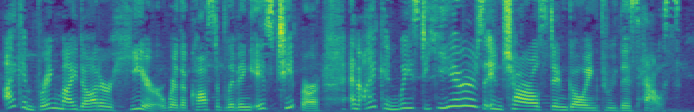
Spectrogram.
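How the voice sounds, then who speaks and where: An actress playing a tense, stubborn grown sister in an audio drama, guarded and defiant in manner. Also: female voice, a little high, big pitch swings, moderate pace. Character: tense, stubborn adult sister, grieving young mother.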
